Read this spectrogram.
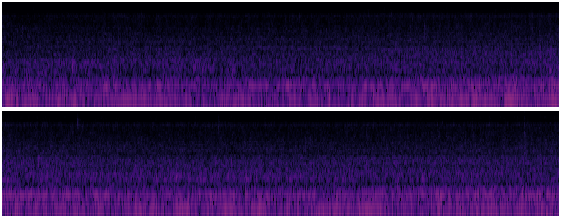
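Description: Food sizzles in a frying pan.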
